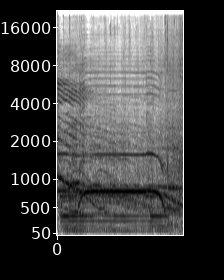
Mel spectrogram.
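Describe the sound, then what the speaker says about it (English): A theater audience at the Birdcage Theater at Knott's Boysenberry Festival lets out a loud, sustained cheer and whoop for the melodrama hero Ernie Evertrue, many voices rising and falling together over about two seconds. "He gets a cheer every time he appears."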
